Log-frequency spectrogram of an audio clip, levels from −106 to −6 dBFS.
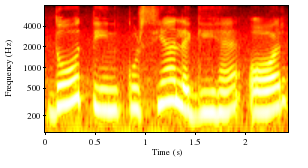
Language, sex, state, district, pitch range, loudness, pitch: Hindi, female, Punjab, Pathankot, 230-285 Hz, -12 LUFS, 250 Hz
